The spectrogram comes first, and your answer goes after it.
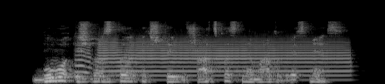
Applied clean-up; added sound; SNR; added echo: none; Trumpet; 4 dB; none.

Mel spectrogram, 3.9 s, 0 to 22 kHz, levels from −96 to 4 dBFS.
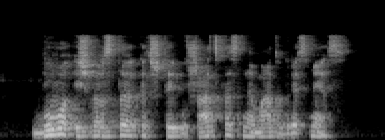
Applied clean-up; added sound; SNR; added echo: none; none; none; none.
